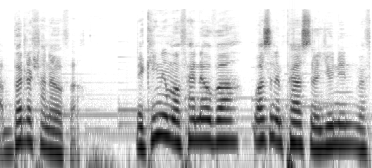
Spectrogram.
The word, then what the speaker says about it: Hanover: emery now referred to hanover as hanover it's a german pronunciation and more natural to me it also induces less pain in saying henover or something similar now that might sound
